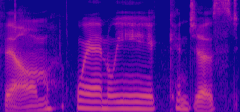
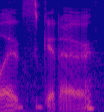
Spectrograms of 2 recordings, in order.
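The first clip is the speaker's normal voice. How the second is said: soft, lower murmured aside; quiet aside; 6 semitones lower, 8 dB quieter than usual. Real, not acted. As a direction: say it under your breath. Muttering to herself while saving.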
